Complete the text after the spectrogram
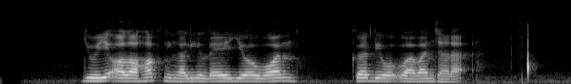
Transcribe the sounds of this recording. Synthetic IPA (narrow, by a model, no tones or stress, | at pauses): d͡ʒuiʔɔlɔɦɔk̚niŋalilɛijɔwɔn | kɨrdiwawaɲt͡ʃaɾa̰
